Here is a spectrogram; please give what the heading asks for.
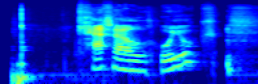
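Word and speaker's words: Çatalhöyük: The little the little squiggly line under the C makes it a S sound, like Sava.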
